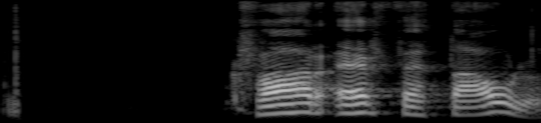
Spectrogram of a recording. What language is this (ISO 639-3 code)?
isl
